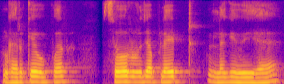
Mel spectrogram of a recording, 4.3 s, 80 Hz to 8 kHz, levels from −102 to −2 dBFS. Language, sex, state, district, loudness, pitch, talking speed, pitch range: Hindi, male, Uttar Pradesh, Saharanpur, -17 LUFS, 140 Hz, 125 wpm, 135-140 Hz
